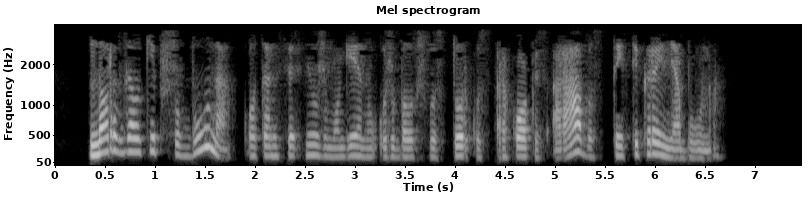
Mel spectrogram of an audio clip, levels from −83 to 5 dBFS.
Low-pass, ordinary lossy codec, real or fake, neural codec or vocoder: 3.6 kHz; MP3, 16 kbps; fake; autoencoder, 48 kHz, 32 numbers a frame, DAC-VAE, trained on Japanese speech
